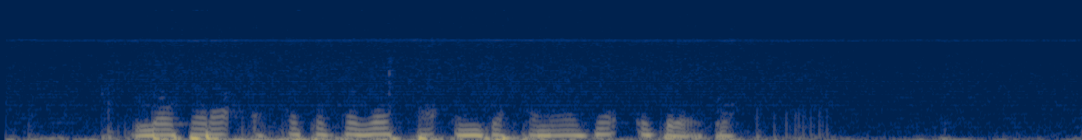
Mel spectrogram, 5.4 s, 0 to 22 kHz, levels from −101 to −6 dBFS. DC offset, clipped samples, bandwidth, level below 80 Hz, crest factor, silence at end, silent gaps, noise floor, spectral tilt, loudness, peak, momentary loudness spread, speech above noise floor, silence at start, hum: under 0.1%; under 0.1%; 7.2 kHz; -52 dBFS; 18 dB; 0.55 s; none; -74 dBFS; -9.5 dB/octave; -48 LUFS; -28 dBFS; 12 LU; 29 dB; 0.05 s; none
